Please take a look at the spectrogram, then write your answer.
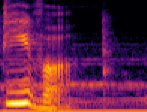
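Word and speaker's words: пиво: first letter is Tre the first syllable is stressed b b so even if we're here at the end sound ah we know that it's probably o because it's not stressed so it will be Piva the final letter is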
